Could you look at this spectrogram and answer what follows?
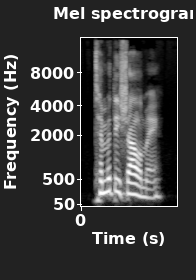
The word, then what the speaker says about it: Timothée Chalamet: Timothée Chalamet.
